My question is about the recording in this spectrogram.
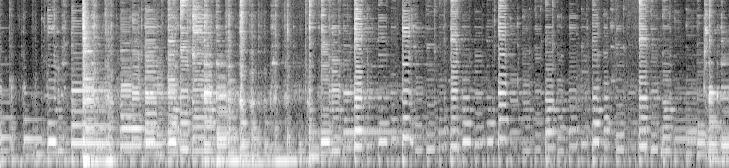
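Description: Solo acoustic guitar played fingerstyle: a quick run of plucked notes with sharp string attacks and bass notes underneath, louder in the first half and softer toward the end.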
